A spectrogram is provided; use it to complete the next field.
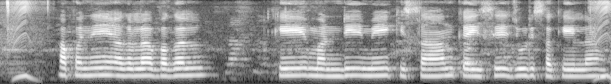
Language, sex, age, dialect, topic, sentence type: Bhojpuri, female, 31-35, Western, agriculture, question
